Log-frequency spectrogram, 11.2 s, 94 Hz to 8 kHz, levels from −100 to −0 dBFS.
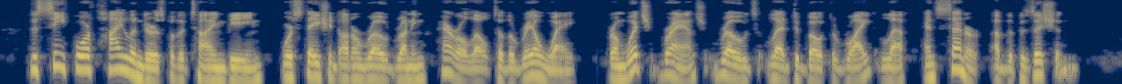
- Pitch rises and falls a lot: Yes, wide, 5.8 semitones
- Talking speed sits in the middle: Yes, average, 170 wpm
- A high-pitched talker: No, low, 125 Hz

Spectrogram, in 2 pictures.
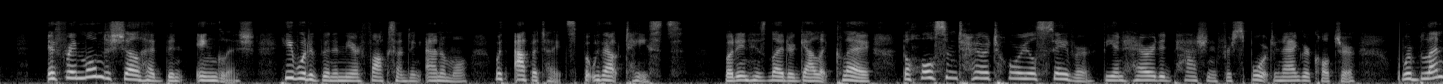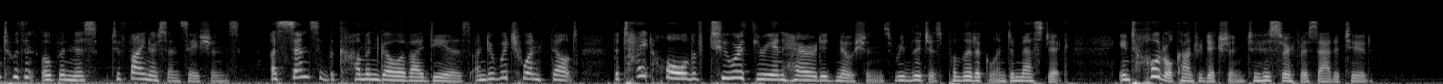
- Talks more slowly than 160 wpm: No, average, 165 wpm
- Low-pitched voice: No, high, 190 Hz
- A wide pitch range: Yes, wide, 6.8 semitones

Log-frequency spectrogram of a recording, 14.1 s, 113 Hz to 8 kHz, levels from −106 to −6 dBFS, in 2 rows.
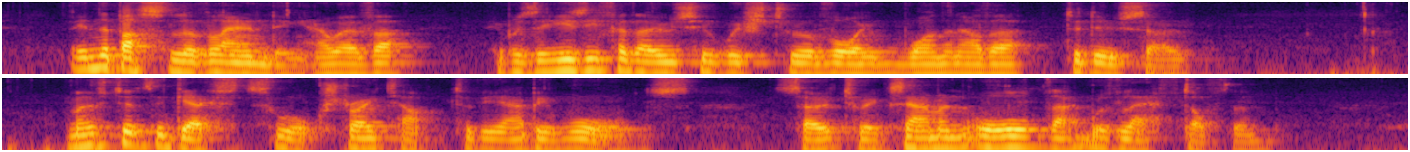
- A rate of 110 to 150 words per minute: No, average, 165 wpm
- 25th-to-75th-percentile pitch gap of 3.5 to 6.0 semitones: No, average, 2.9 semitones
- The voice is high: No, low, 115 Hz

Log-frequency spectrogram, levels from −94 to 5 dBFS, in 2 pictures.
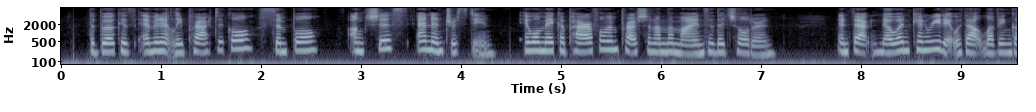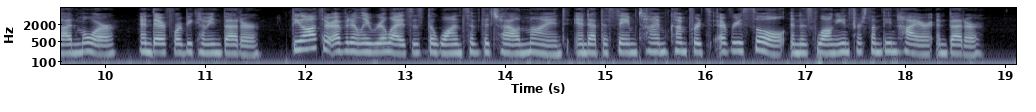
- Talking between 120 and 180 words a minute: No, average, 195 wpm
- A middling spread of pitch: No, narrow, 2.1 semitones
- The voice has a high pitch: Yes, high, 220 Hz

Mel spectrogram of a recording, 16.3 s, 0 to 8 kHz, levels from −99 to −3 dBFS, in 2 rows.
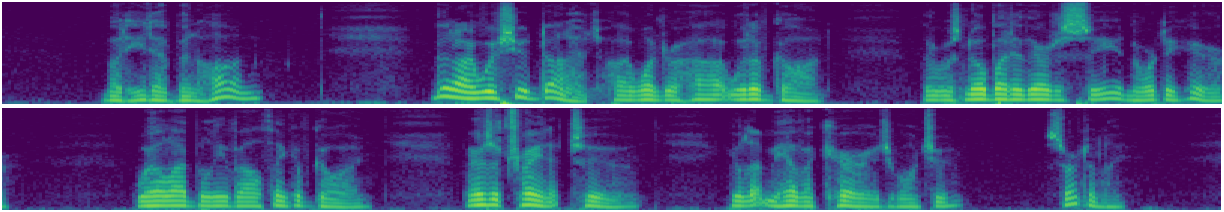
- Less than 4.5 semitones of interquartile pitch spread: Yes, average, 3.4 semitones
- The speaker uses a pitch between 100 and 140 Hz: Yes, low, 135 Hz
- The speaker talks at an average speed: Yes, average, 175 wpm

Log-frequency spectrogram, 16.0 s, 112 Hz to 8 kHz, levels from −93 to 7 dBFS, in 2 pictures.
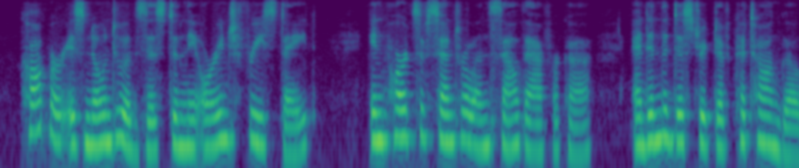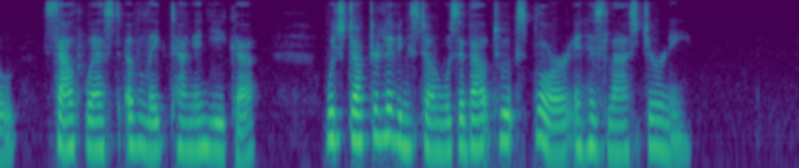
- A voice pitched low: No, high, 200 Hz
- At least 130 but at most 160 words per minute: Yes, average, 145 wpm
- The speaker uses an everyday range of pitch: Yes, average, 3.4 semitones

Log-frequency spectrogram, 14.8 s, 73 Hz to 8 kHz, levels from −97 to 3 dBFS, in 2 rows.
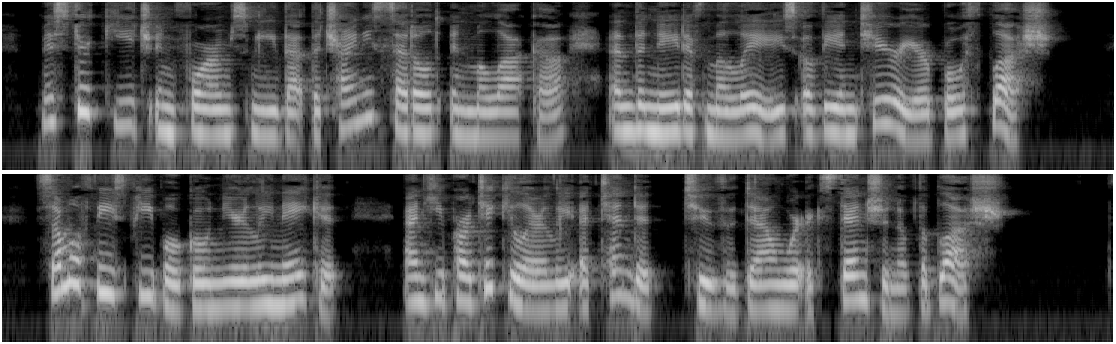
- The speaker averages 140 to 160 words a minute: Yes, average, 150 wpm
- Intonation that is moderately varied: Yes, average, 4.0 semitones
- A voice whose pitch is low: No, high, 200 Hz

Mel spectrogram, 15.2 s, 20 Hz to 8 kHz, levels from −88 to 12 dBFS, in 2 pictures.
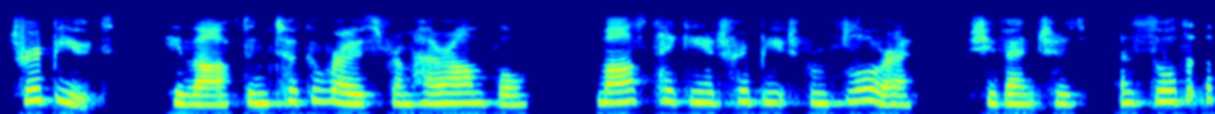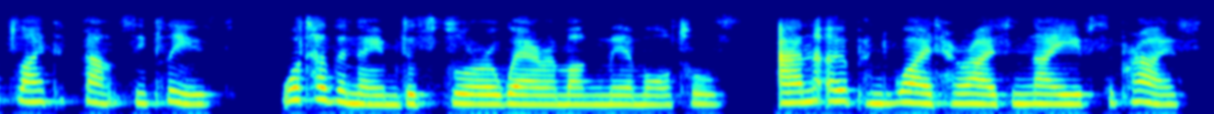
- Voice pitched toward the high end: Yes, high, 220 Hz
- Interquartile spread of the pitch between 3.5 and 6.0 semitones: No, average, 2.9 semitones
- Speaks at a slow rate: No, average, 175 wpm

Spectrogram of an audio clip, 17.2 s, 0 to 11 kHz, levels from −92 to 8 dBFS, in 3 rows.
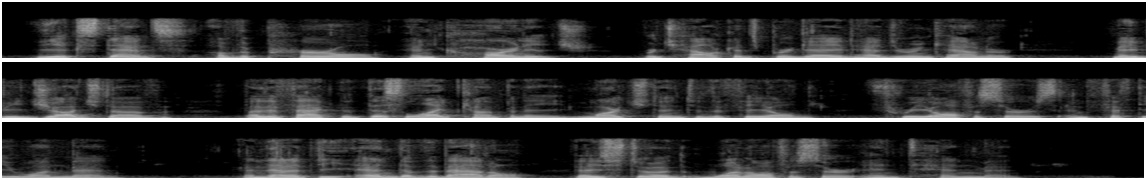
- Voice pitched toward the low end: No, medium, 150 Hz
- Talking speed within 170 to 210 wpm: Yes, average, 175 wpm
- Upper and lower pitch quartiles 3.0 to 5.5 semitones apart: No, narrow, 2.4 semitones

